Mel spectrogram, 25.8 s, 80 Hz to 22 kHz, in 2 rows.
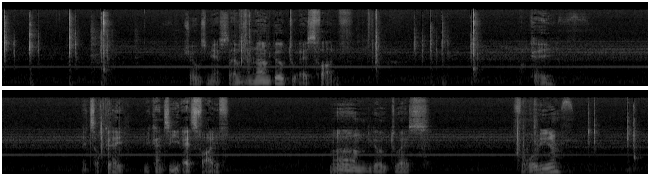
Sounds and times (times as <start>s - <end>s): Speech: 3.6s - 7.0s, 10.4s - 11.2s, 14.5s - 17.5s, 19.5s - 21.6s, 23.2s - 24.3s.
